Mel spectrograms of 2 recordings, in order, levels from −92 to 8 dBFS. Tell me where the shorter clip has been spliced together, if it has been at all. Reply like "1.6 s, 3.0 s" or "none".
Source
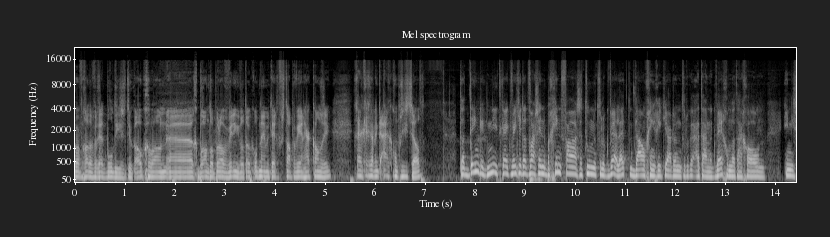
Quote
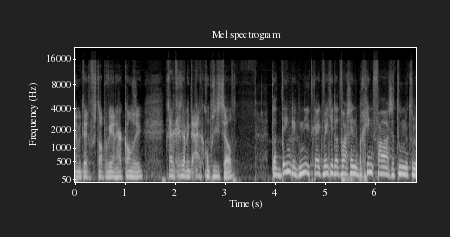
none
